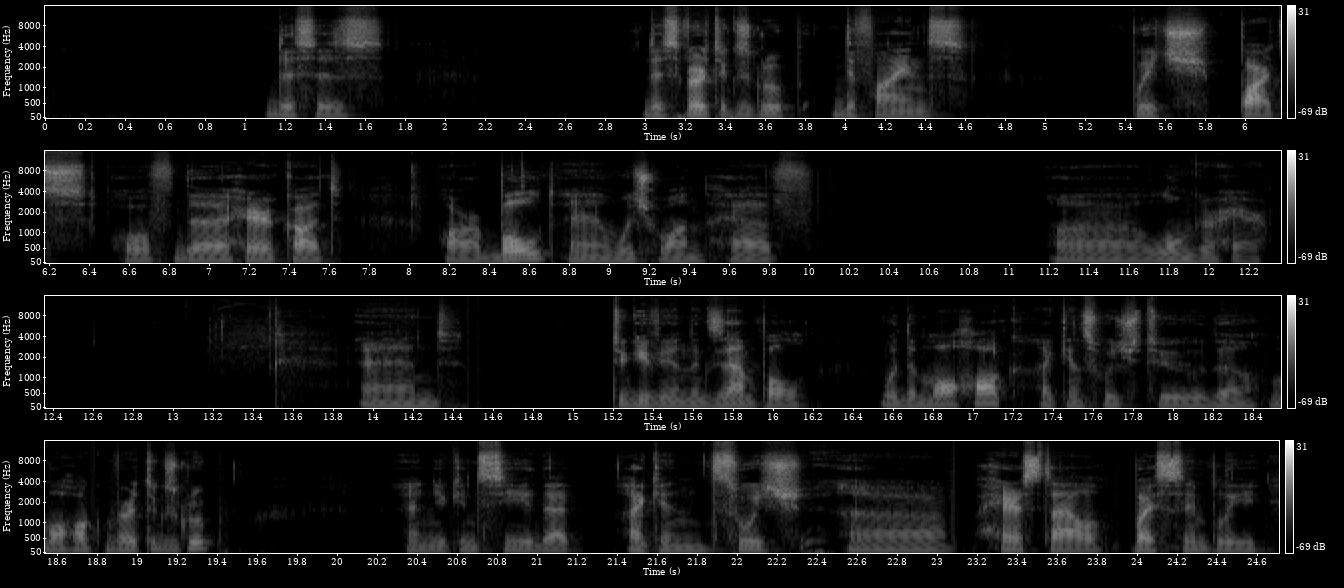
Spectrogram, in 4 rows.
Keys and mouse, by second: 5.3 middle click, 9.0 middle click, 10.6 middle click, 12.7 middle click, 20.3 middle click, 23.2 middle click.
